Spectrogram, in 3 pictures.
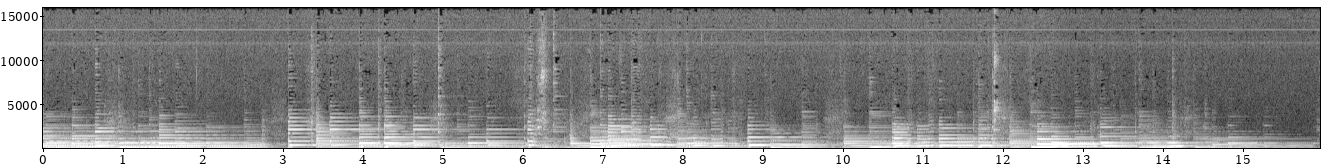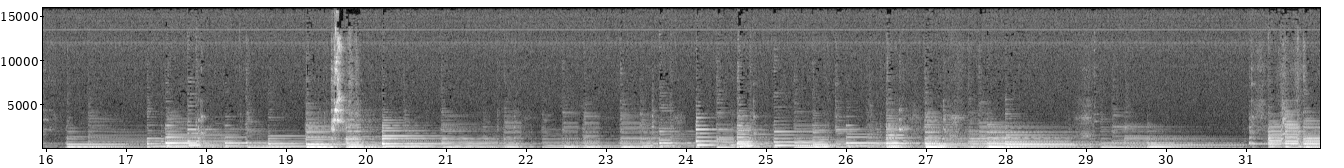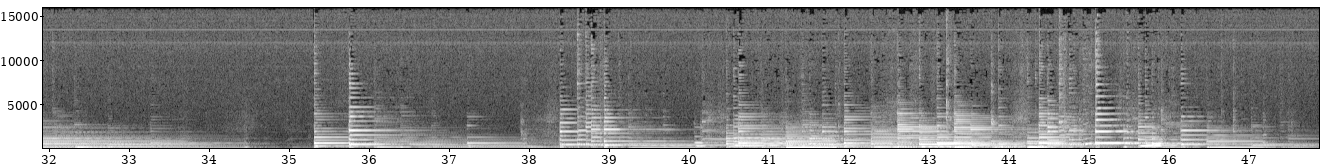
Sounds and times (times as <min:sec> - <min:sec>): Acoustic guitar: 0:00.0 - 0:47.8
Strum: 0:00.0 - 0:47.8.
